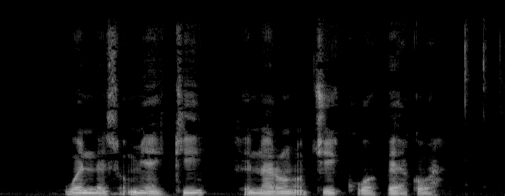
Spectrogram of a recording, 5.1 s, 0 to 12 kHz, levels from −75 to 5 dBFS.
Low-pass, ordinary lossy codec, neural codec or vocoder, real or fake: 10.8 kHz; MP3, 96 kbps; none; real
